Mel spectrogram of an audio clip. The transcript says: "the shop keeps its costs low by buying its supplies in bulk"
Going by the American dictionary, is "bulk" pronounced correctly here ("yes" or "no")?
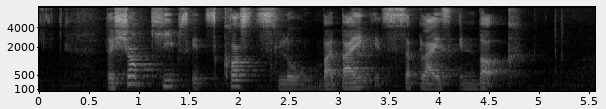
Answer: yes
